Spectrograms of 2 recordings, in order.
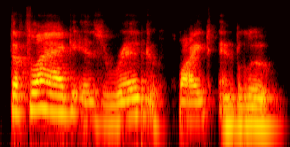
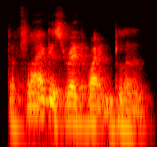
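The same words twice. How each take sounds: First: Slow, measured sample sentence; each word drawn out for dictation. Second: Said in the usual way. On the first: Shown as a demonstration. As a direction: dictate it slowly for someone writing it down. Sample dictation sentence, first reading.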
